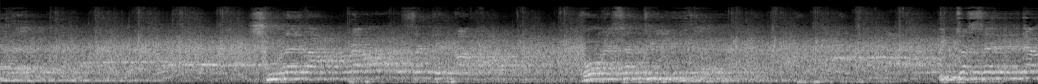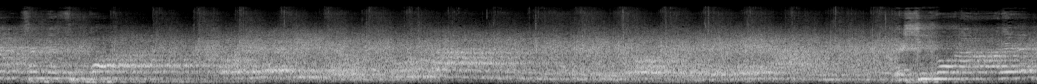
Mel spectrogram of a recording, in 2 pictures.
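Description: A band plays loud pop music.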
